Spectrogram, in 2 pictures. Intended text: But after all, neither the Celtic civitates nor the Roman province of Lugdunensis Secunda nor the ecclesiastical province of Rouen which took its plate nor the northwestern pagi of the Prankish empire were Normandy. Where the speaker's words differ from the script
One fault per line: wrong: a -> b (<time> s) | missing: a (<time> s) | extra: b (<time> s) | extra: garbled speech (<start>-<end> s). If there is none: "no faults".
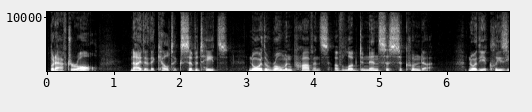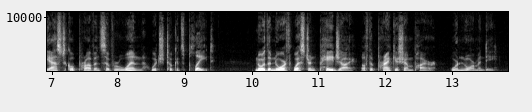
no faults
